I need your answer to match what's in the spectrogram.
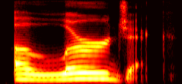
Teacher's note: Notice the stress is on the second syllable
